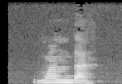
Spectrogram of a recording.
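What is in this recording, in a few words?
"wãnda", Mooré; that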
